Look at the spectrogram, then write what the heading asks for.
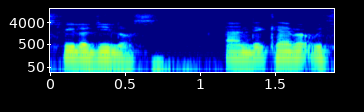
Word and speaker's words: Philogelos: Philogelos. Like philo pastry.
